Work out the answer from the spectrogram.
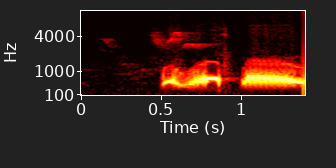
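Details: Spotted dove coo used for luring wild doves: a warbling note rising to a clear tone, a short pause, then a long buzzy, pulsing coo slowly falling in pitch.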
